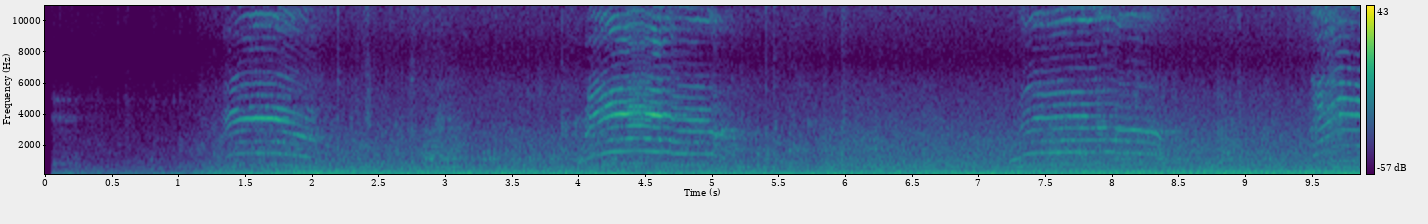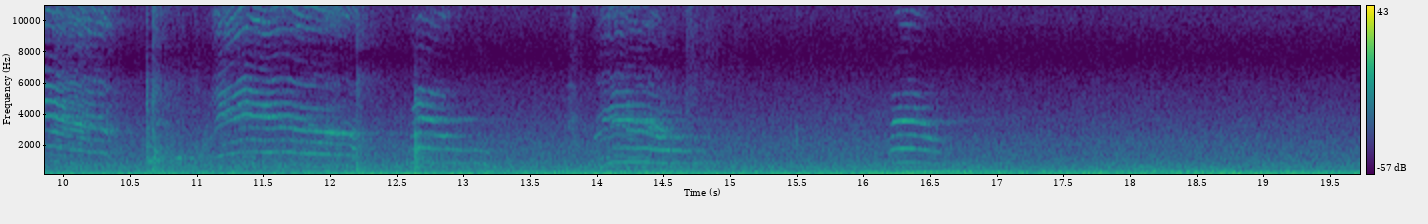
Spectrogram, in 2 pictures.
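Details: Kittens calling their mother to nurse: high, thin meows that rise then fall, about eight calls in irregular bursts over eighteen seconds, some overlapping, above a constant low rumbling background.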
